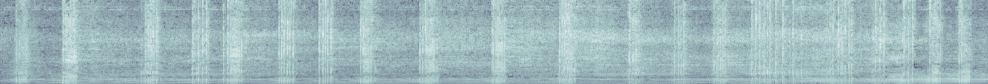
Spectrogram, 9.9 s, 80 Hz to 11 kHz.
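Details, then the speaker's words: McCulloch PM700 two-stroke chainsaw, newly ported and running for the first time, still needing break-in. Repeated sharp throttle blips about every half second, each revving cleanly and dropping back. Normal crisp running. "so well there we go now we got to do is run it a little bit and break it in which that's always the fun part"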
